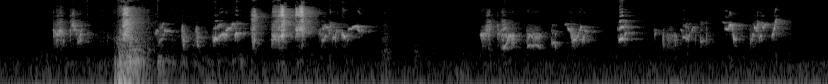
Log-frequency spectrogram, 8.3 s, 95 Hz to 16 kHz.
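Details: Female budgerigar kept as a pet, mimicking R2-D2 from Star Wars: busy warbled chatter of quick chirps and squeaks in two long runs, with a brief broadband rustle early on.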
